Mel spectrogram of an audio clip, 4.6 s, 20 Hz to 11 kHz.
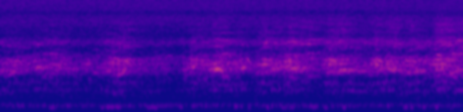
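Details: At sunset on Sapsucker Woods Pond, 5 October 2019, migrating Canada geese make their first splashdown of the season. Loud, overlapping honks ring out without pause, strongest near the middle, over a low rumbling backdrop.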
